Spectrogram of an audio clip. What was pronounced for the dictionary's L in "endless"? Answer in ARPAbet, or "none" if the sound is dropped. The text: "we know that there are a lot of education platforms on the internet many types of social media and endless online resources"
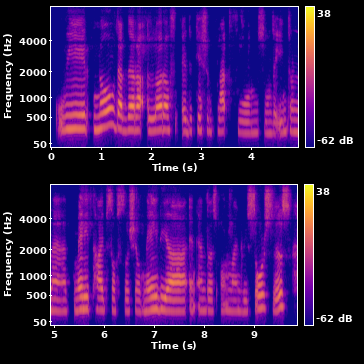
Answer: none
